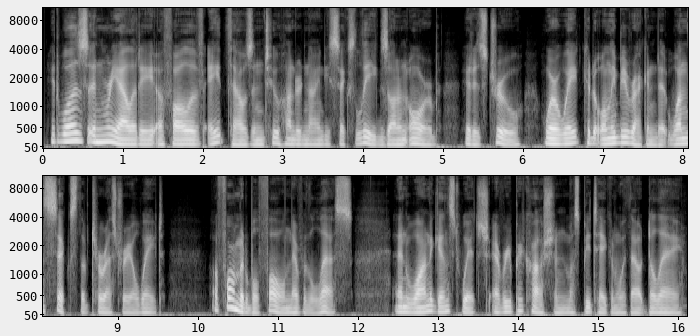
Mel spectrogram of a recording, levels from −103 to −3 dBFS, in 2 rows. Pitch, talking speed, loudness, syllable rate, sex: 110 Hz, 175 wpm, -20 LUFS, 5.4 syllables/s, male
